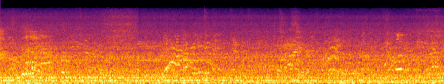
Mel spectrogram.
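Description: Children chatter and shout in the background.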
